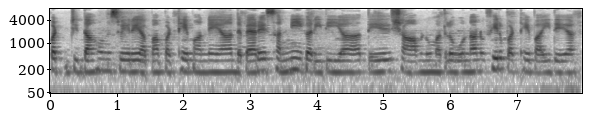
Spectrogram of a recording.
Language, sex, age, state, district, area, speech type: Punjabi, female, 45-60, Punjab, Ludhiana, urban, spontaneous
